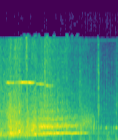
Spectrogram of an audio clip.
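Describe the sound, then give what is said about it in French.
Car tires skid to a sudden stop on the roadside, a high, screeching squeal that holds for about a second and a half before tapering off under a rough scraping hiss. “soudain donne un coup de volant et s'arrête en dérapage sur le bord de la route.”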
